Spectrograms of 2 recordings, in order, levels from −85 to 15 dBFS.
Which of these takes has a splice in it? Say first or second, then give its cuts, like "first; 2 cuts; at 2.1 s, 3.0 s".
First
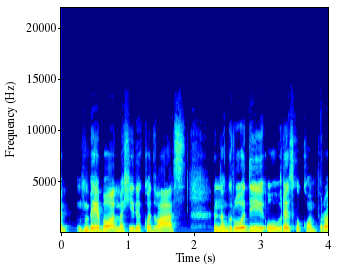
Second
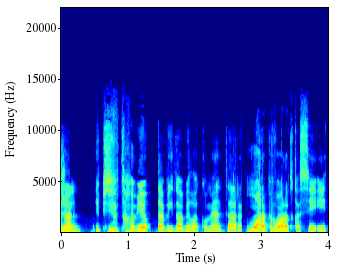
second; 2 cuts; at 1.4 s, 2.7 s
